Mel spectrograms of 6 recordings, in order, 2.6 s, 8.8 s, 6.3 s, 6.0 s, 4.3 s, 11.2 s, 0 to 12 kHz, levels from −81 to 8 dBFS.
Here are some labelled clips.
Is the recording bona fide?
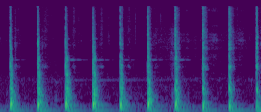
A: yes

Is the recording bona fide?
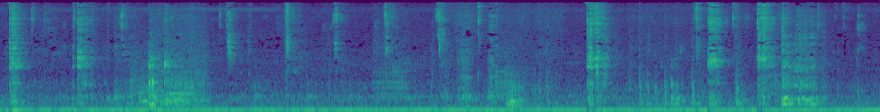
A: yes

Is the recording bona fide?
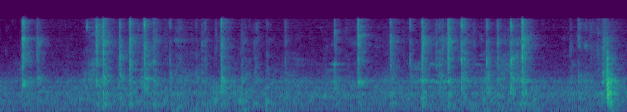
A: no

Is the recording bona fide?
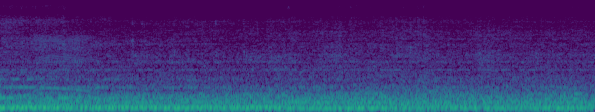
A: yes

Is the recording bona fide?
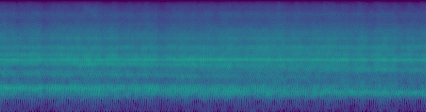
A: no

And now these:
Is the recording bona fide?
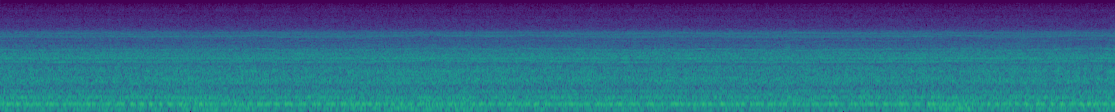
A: yes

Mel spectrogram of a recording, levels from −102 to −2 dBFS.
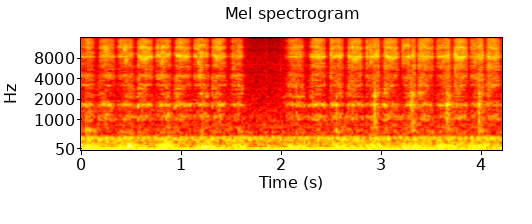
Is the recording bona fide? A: yes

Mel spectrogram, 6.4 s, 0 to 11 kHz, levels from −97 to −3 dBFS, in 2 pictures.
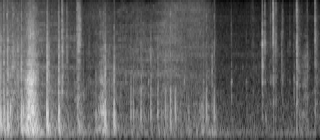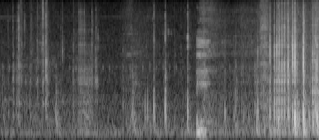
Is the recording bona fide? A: no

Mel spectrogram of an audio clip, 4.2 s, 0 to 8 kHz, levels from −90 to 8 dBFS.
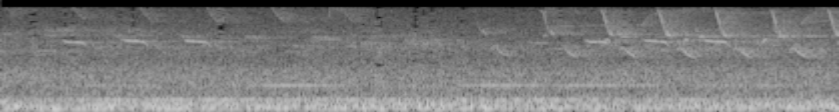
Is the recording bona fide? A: yes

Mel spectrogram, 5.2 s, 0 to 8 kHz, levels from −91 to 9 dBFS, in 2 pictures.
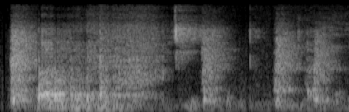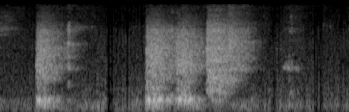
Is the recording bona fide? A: no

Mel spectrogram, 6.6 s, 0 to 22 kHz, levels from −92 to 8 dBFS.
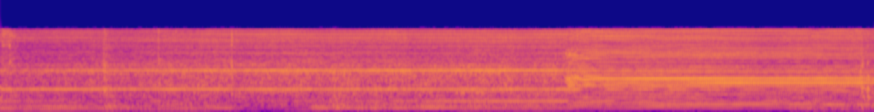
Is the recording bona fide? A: yes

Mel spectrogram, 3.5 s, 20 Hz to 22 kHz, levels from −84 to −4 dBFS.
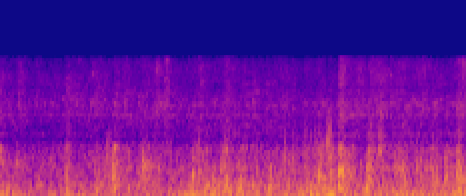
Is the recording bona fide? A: yes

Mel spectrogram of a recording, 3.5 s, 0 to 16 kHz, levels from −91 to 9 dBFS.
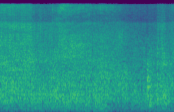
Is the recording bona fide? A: yes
